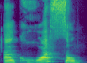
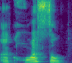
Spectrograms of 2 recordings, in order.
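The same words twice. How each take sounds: First: Un croissant drawn out slowly, kwasɔ; slow model word. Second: Said in the usual way. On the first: Shown as a demonstration. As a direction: say Un croissant slowly for the class to repeat. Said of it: "how to say it in French".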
